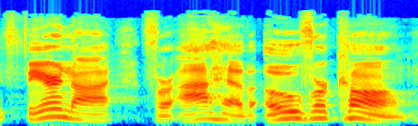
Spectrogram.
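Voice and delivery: loud, slow proclamation; preaching scripture. Acted. Pastor quotes Jesus to his congregation, loud slow proclamation. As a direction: declare it with full conviction.

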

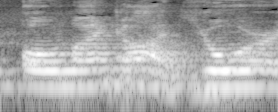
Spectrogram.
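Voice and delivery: very loud, high outburst; starstruck fangirl shock. Retold or imitated. Fan realising who sits next to her, starstruck shock. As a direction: blurt it out in loud, overwhelmed awe.

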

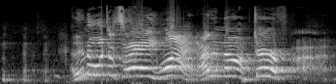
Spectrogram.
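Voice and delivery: high, loud, laughing panicked squeak; panicked squeal. Retold or imitated. Peter panicking on the mountain, high mock-terrified squeal, laughing.

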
